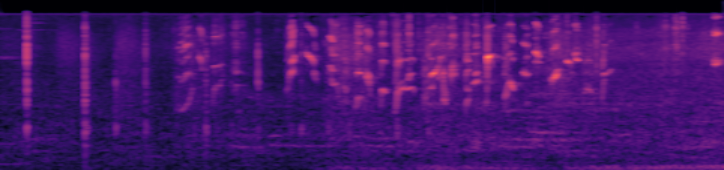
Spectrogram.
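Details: Caged young European goldfinch, aged four months, practising babbling subsong while it is fed from the hand. A few faint clicks open into a rapid, jumbled stream of high twitters and chips over a low background hum.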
